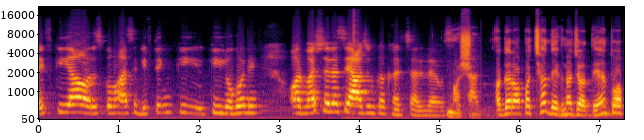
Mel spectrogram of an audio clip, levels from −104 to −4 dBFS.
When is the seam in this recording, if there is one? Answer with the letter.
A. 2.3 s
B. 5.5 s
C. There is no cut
B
